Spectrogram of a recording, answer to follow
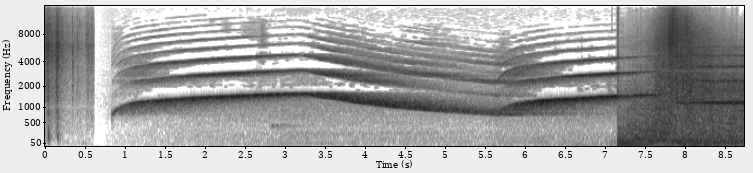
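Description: A siren wailing: it starts about a second in, rises, falls slowly, and begins rising again. About seven seconds in, a loud boom and music come in over it.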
